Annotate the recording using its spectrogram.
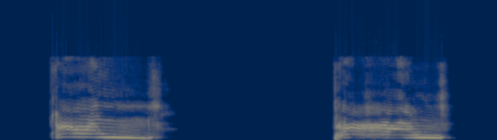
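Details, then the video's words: Sassy pet cat talking back to her owner: two long, harsh, whining meows about three seconds apart, each held for about a second, in a quiet room. "Cat Can’t Stop Arguing with Her Human"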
